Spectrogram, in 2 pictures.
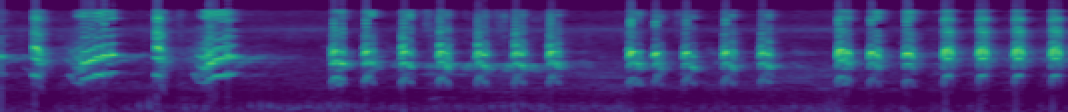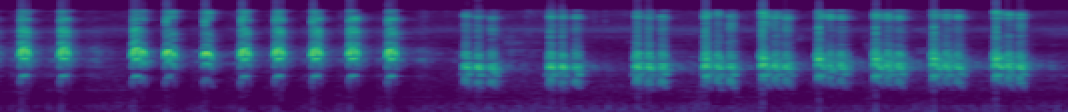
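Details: Long-tailed shrike in full song, delivering long runs of sharp, harsh notes repeated about twice a second in quick bursts, with brief pauses between series.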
